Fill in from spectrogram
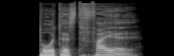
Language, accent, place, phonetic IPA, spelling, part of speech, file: German, Germany, Berlin, [ˌboːtəst ˈfaɪ̯l], botest feil, verb, De-botest feil.ogg
- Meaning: second-person singular preterite of feilbieten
